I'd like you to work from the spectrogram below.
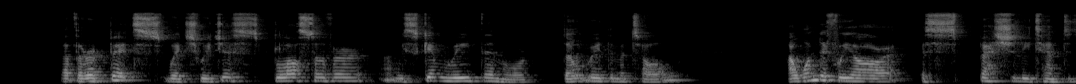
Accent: British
